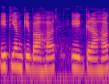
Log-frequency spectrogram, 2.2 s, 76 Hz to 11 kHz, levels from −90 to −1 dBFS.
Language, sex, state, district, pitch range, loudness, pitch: Hindi, female, Bihar, East Champaran, 175-205 Hz, -29 LUFS, 185 Hz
